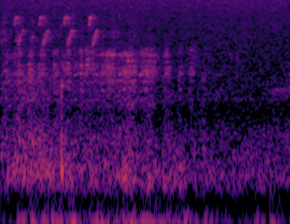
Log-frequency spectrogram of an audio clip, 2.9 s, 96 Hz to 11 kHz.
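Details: On a November morning safari drive in a South African game reserve in dense summer growth, a flock of arrow-marked babblers squabbles in quick, harsh, overlapping chattering for about 1.5 seconds while a hyena looks toward them, then fades into hiss.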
